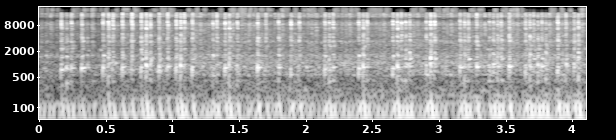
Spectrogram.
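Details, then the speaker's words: Farmall M tractor, gasoline, started after a slight flood on choke: lumpy low idle with stumbling beats about four a second and occasional skipped firing; one cylinder missing, possibly a fouled plug, and the miss then cleared. "There we go. It's idling. Missing a little, but might have a foul plug or something."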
